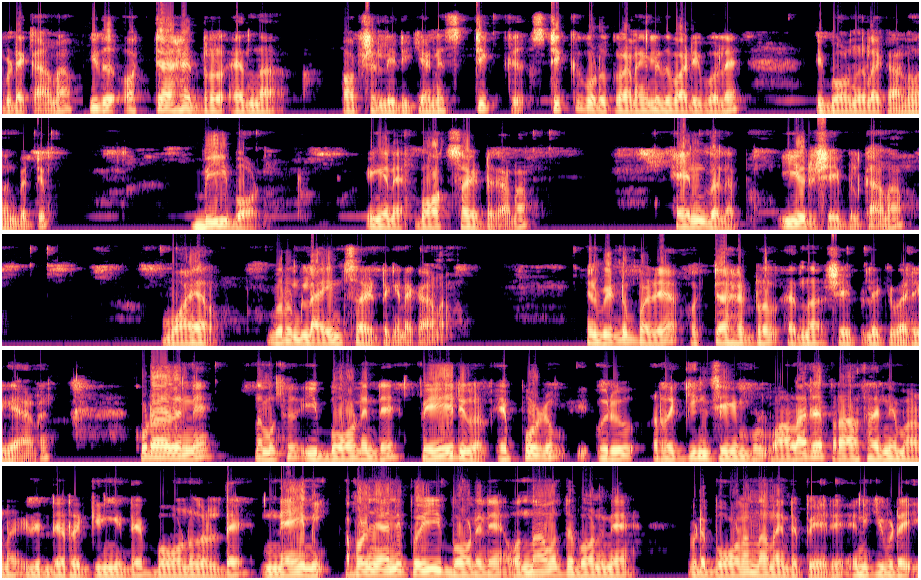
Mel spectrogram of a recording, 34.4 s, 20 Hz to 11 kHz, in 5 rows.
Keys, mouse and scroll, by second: 4.5-6.9 middle drag, 6.9-15.5 drag, 15.5-17.8 middle drag, 17.8-20.9 drag, 21.9-23.6 drag, 23.6-26.6 middle drag, 30.6-34.3 drag.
